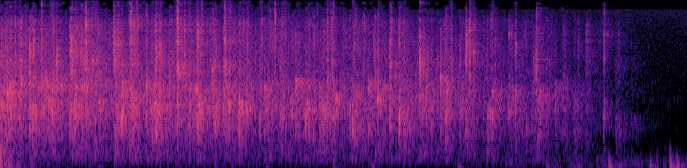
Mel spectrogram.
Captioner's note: audience applauding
